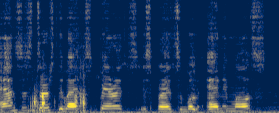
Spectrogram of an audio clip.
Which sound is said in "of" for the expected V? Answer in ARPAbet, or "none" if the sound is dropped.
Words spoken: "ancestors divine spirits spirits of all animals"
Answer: B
